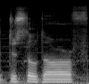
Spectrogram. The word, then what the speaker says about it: Düsseldorf: of Berlin suburban areas, the Düsseldorf, or Düsseldorf, I can just say it in the German pronunciation, why not? I'm German, so I can say so.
